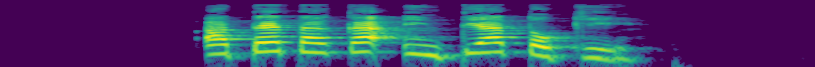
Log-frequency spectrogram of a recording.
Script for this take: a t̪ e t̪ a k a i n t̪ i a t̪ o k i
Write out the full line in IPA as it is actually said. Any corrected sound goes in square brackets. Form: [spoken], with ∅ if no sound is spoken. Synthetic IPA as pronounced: a t̪ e t̪ a k a i n t̪ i a t̪ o k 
